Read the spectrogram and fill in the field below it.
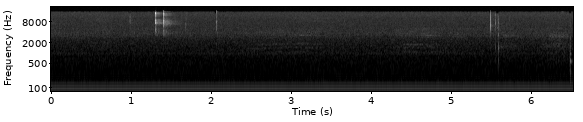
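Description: Faint computer mouse clicks, a quick double click early and another pair near the end, over a steady low electrical hum.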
